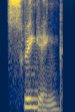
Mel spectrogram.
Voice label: "swinging", Indian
